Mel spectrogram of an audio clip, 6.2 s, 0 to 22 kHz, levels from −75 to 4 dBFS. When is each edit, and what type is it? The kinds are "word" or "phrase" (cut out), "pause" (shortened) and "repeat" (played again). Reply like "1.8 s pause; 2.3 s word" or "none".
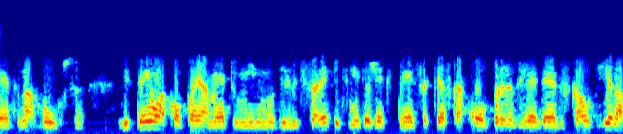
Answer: none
